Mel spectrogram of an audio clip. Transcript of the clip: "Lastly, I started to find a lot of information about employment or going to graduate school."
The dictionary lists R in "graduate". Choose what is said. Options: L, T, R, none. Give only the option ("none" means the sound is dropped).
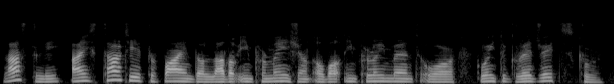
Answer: R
